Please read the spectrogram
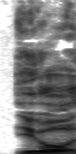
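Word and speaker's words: Ewell: Ill? Oh, sorry. – Yeah, Southwest London. And then he put underneath of it, where... Yule is pronounced you, like the female sheep, then ul, or yule.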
